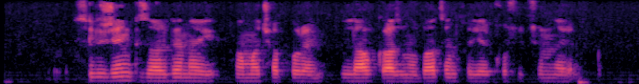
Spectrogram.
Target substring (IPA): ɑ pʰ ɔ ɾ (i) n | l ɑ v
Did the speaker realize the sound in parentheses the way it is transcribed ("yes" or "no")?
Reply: no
